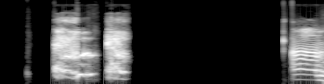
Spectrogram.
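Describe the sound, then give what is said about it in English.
A woman coughs and clears her throat in a few short, harsh bursts, two quick ones together, then a pause before a longer, raspy throat-clearing. “Yeah, she's coughing.”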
